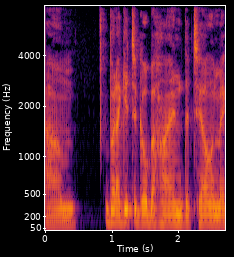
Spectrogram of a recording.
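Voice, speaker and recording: A man's normal speaking voice at medium pitch, with fairly even intonation and a moderate pace, in a very clean recording against a silent background. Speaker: church consultant. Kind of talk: casual interview conversation.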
